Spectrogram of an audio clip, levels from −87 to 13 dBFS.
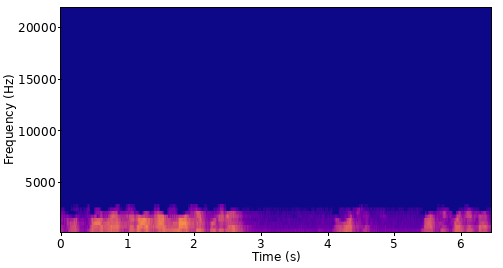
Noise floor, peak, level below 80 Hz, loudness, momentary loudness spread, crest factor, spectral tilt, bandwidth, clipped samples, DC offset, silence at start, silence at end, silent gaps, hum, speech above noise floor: -64 dBFS; -10 dBFS; -70 dBFS; -26 LUFS; 16 LU; 20 dB; -11.5 dB/octave; 2.6 kHz; under 0.1%; 0.2%; 0.1 s; 0 s; none; none; 37 dB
